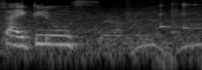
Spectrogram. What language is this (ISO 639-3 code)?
snd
